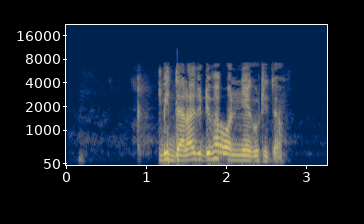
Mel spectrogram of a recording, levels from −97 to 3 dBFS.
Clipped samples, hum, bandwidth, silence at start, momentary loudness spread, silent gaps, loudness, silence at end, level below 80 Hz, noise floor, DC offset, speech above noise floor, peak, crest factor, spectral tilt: under 0.1%; none; 7.4 kHz; 1.15 s; 15 LU; none; -16 LUFS; 0.55 s; -56 dBFS; -72 dBFS; under 0.1%; 57 dB; 0 dBFS; 18 dB; -6 dB/octave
